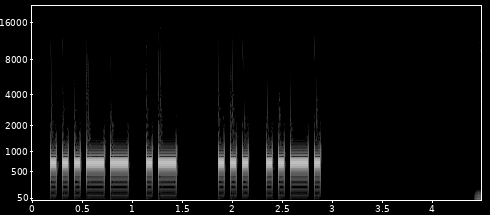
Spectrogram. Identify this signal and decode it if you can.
Morse code, heard as a keyed tone, about 20 wpm, 700 Hz. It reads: 3A SF
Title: Field Day Exchanges Encore - 20wpm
